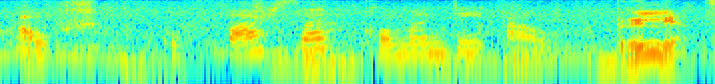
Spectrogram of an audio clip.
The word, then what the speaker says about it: ár: or ár. Ár. And then you have this scrolling R. Yeah, I Uh, can't do that. The scrolling R is like, it's not only hard for foreigners, it's even often hard for Icelanders.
